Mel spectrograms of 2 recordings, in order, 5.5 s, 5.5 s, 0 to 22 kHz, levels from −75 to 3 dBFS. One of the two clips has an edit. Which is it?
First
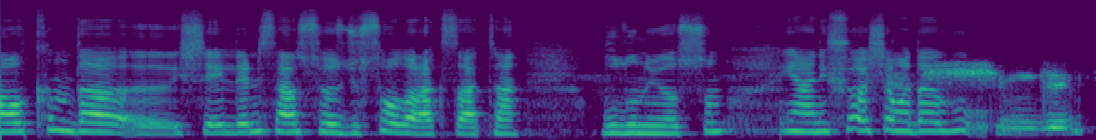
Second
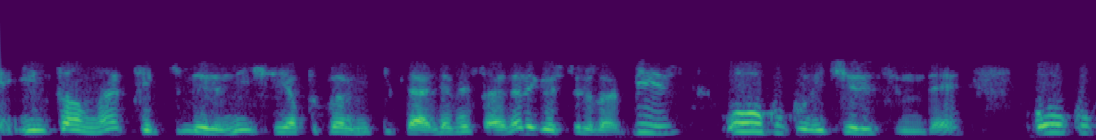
first; 1 cut; at 3.9 s

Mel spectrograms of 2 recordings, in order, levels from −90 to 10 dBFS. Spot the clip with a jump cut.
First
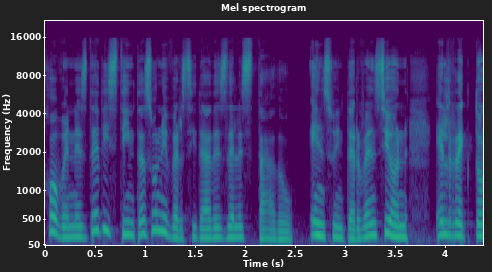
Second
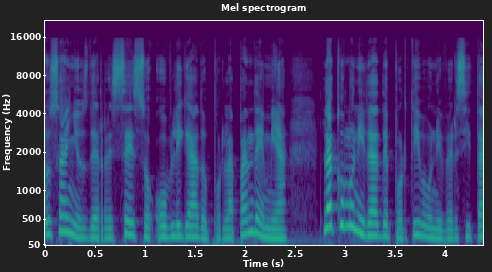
first; 1 cut; at 2.6 s

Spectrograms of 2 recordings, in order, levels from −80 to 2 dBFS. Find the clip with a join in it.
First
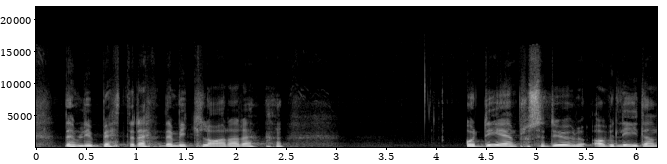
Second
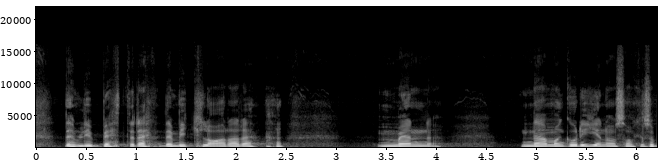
second; 1 cut; at 3.4 s

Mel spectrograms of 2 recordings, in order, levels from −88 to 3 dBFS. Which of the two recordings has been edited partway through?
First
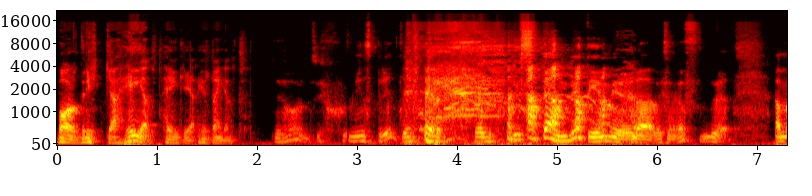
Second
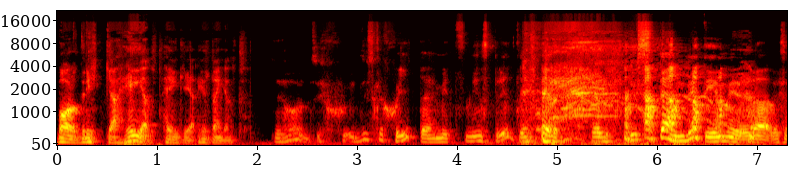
first; 1 cut; at 2.9 s

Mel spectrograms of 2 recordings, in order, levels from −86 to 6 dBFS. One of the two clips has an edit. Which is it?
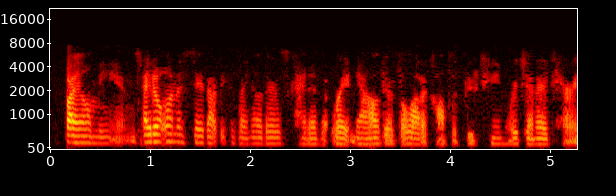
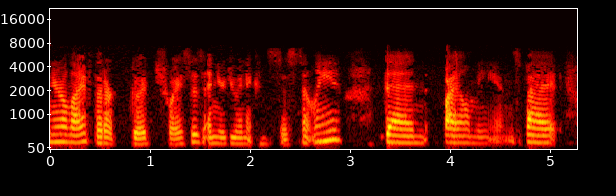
first; 1 cut; at 0.9 s

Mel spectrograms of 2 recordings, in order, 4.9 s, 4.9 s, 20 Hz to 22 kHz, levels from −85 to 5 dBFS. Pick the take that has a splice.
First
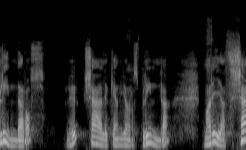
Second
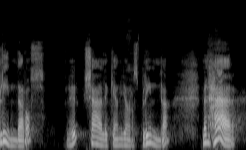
first; 1 cut; at 4.0 s

